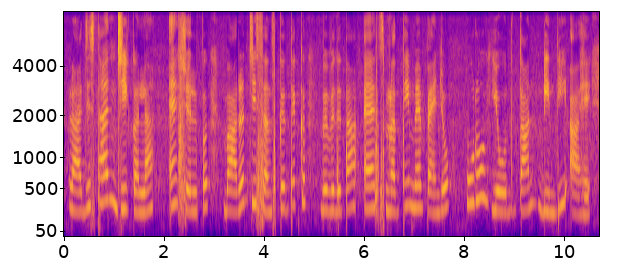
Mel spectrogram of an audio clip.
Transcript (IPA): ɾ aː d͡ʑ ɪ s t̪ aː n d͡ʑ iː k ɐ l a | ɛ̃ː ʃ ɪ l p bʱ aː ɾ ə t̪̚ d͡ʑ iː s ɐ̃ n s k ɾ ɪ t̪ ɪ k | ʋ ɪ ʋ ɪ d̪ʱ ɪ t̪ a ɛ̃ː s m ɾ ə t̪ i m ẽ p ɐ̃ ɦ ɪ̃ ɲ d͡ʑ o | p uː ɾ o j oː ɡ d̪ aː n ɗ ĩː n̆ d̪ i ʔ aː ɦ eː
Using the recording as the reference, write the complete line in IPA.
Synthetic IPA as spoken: ɾ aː d͡ʑ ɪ s t̪ʰ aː n d͡ʑ iː k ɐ l a | ɛ̃ː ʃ ɪ l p bʱ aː ɾ ə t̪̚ d͡ʑ iː s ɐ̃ n s k ɾ ɪ t̪ ɪ k | ʋ ɪ ʋ ɪ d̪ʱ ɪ t̪ a ɛ̃ː s m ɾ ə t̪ i m ẽ p ɐ̃ ɦ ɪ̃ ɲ d͡ʑ o | p uː ɾ o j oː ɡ d̪ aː n ɗ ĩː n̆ d̪ i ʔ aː ɦ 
